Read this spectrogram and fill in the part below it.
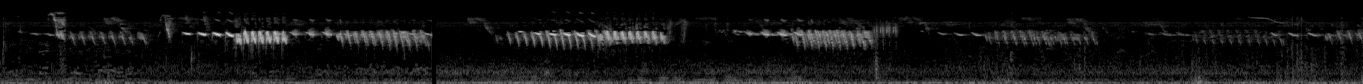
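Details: Caged double-collared seedeater from Brazil, 2023 season, singing in the camelão versus torneiro style: high buzzy trilled phrases of rapid repeated notes, each burst about two seconds long with short pauses between.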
